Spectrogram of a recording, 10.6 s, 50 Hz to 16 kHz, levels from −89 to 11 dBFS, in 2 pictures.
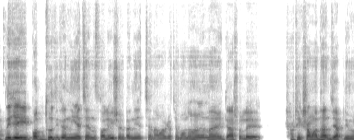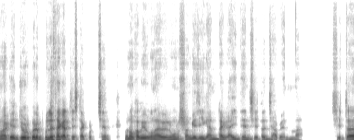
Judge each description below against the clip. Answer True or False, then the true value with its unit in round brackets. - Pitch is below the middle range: False (150 Hz)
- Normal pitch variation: False (6.8 semitones)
